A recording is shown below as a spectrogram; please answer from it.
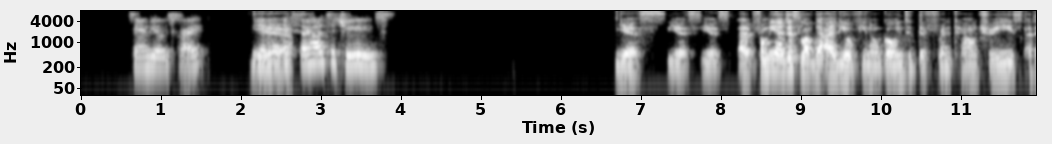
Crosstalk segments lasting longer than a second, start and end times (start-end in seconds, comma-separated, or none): none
